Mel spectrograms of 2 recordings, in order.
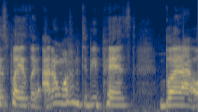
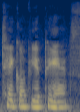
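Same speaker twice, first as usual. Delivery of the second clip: put-on whisper, lower and quieter; 5 semitones lower, 5 dB quieter than usual. Retelling how a guy leaned in during a movie: imitating a whisper. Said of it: "he leans into me and he whispers in my ear".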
